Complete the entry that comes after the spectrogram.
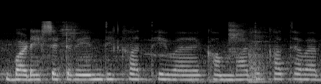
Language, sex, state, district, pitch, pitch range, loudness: Chhattisgarhi, female, Chhattisgarh, Bilaspur, 230 Hz, 220-235 Hz, -24 LUFS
